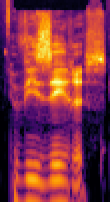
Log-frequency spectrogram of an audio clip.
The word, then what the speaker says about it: Viserys: Viserys.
